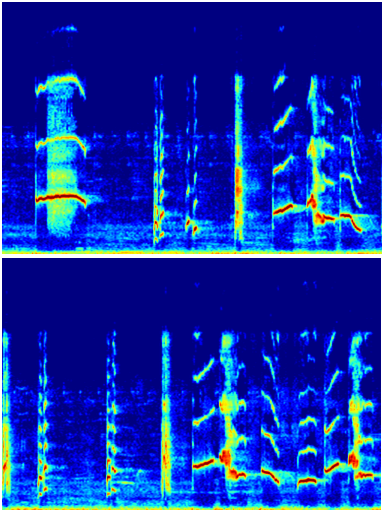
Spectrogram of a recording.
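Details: Oriental magpie-robin singing a sharp, screeching gacor song used to excite contest birds at the hanging pole: a long high whistle, then quick clicks and swooping downslurred whistled phrases in dense succession over faint low hum.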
